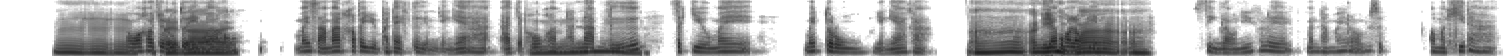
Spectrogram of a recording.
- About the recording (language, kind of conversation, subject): Thai, advice, ฉันควรเริ่มอย่างไรเพื่อกลับมารู้สึกสนุกกับสิ่งที่เคยชอบอีกครั้ง?
- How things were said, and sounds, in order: tapping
